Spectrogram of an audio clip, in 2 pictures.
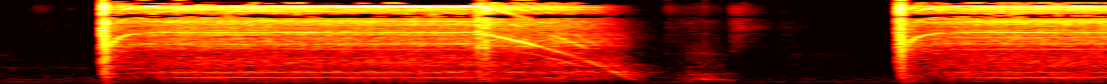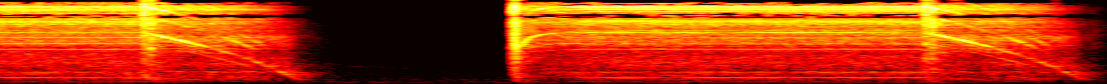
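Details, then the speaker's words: Starter motor removed from a truck and bench tested: three two-second bursts of clean, steady high whine winding down smoothly. It is a healthy starter, and the wires stayed cool. "and that's what a healthy starter sounds like"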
